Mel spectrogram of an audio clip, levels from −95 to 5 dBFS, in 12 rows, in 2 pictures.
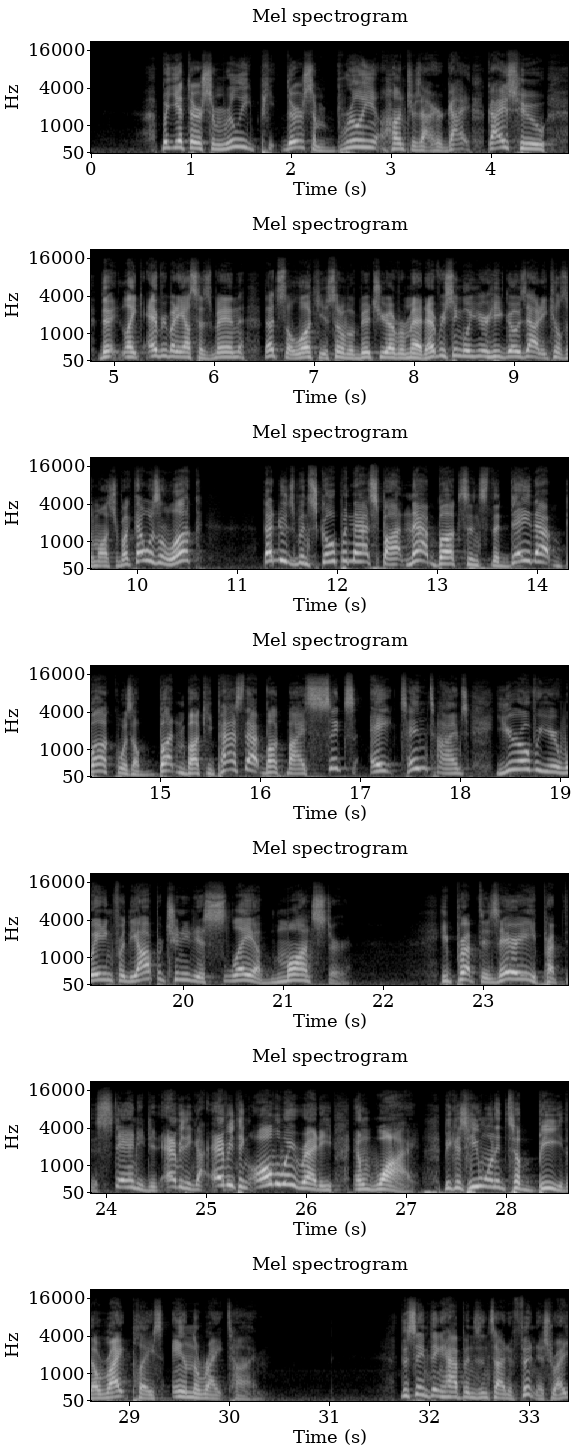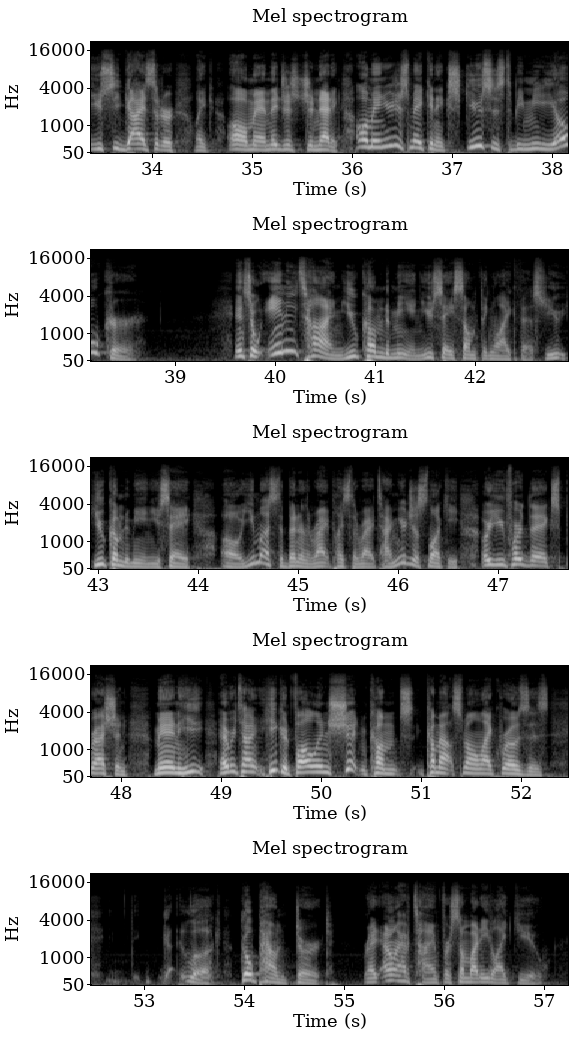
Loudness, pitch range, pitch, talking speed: -28 LUFS, 140-215 Hz, 175 Hz, 225 wpm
